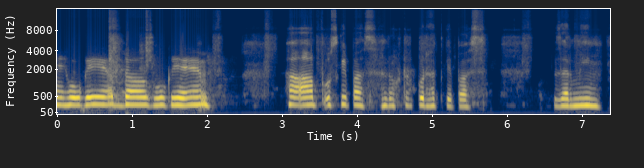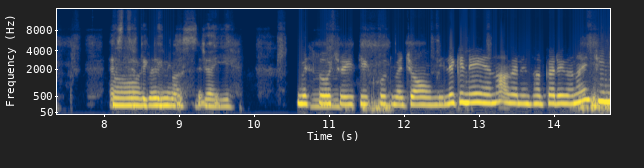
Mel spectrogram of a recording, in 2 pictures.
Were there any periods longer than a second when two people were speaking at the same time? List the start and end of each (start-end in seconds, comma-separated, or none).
8.1-9.5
